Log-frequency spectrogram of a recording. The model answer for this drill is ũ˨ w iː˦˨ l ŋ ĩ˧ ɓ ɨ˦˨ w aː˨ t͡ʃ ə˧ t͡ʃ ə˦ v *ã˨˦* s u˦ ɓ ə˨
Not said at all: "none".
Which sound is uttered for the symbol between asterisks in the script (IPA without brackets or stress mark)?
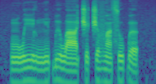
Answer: ã˧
